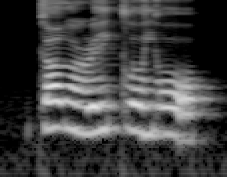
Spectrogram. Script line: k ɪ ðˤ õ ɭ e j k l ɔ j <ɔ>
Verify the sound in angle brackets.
correct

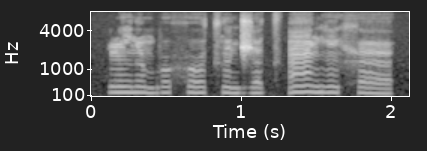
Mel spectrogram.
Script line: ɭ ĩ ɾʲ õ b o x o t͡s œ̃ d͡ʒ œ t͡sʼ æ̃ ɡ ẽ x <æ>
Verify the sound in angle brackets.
incorrect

